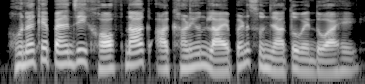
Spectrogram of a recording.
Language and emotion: Sindhi, neutral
